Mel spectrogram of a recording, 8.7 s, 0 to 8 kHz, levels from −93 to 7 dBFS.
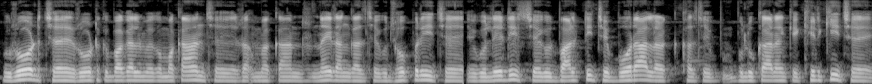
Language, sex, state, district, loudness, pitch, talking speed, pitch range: Hindi, male, Bihar, Samastipur, -17 LUFS, 140 Hz, 205 wpm, 135-150 Hz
